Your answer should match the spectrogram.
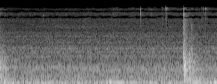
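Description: Wooden spoon slowly stirring thick, cheesy tomato cream sauce in a stainless steel skillet: soft, quiet stirring over a low steady rumble, with one sharp click at the start.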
